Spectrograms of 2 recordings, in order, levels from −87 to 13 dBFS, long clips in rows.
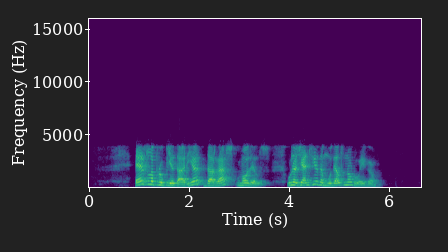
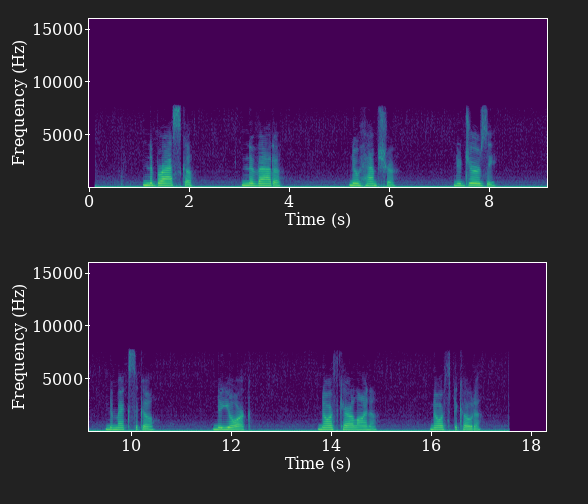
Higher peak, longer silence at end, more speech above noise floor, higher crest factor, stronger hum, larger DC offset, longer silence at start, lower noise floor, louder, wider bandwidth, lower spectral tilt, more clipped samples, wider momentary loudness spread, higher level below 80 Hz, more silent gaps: about the same, -2 dBFS vs 0 dBFS; first, 0.9 s vs 0.6 s; first, 65 dB vs 27 dB; about the same, 16 dB vs 20 dB; neither; second, under 0.1% vs 5%; first, 0.95 s vs 0.1 s; first, -81 dBFS vs -46 dBFS; first, -16 LUFS vs -20 LUFS; second, 4.2 kHz vs 8 kHz; first, -9.5 dB/octave vs -8 dB/octave; neither; second, 10 LU vs 13 LU; second, -66 dBFS vs -42 dBFS; neither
